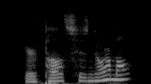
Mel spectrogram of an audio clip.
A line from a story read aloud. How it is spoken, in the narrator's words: she muttered to herself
